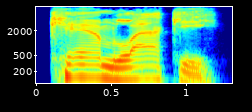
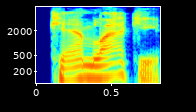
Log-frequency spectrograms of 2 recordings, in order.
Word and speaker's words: Kamloops: It's pronounced Kamlaki, he says. Cam Lackey.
